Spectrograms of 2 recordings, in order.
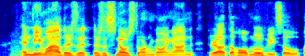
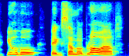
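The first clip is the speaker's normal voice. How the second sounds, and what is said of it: Stereotypical Norwegian accent. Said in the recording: “a Norwegian accent ... very, very stereotypical Norwegian-sounding dude”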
